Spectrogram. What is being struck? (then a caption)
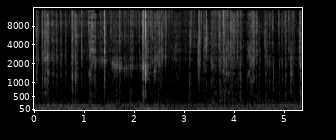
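Bar of soap cut with a metal blade. A solid orange soap bar held in the hand is cut and shaved into pieces with a metal utility knife blade. A quiet, rapid series of crisp, bright crunching and scraping cuts is heard, with one sharper snap near the middle, over a faint low hum.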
